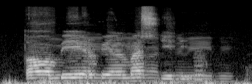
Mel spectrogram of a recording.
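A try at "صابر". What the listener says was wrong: Nah, bukan Tobir, so ya, sod. Sobir fil masjid.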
